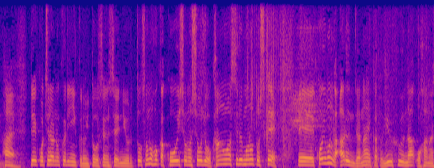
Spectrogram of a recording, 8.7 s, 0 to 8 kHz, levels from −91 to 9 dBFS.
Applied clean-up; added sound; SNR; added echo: none; none; none; none.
